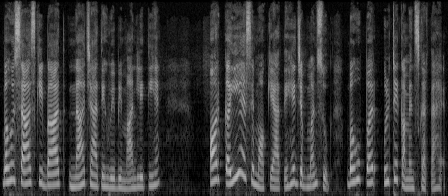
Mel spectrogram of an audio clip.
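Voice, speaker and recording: A woman's voice: mid-range voice, lively intonation, measured pace, no room sound, clean studio sound. A woman reading scripted narration for a comic moral story as its storyteller.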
